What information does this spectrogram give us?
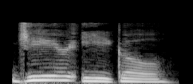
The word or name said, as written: gier eagle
